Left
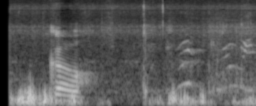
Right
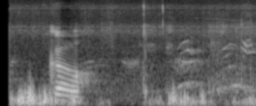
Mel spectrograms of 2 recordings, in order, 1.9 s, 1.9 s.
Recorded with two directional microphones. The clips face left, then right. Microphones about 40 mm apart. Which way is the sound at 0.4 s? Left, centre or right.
Centre.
